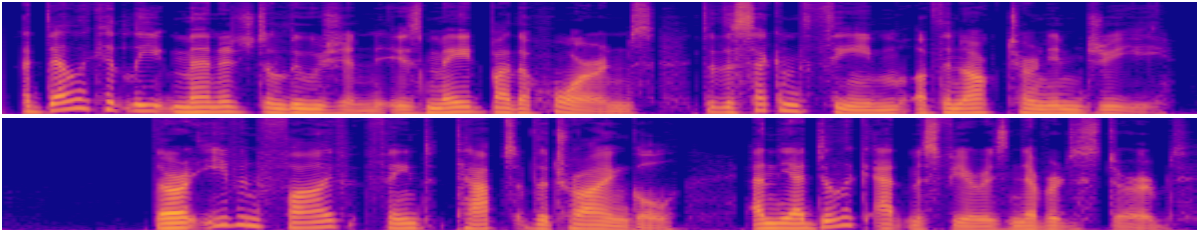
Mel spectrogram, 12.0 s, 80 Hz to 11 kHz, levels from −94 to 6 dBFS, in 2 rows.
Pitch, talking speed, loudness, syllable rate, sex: 125 Hz, 170 wpm, -22 LUFS, 5.6 syllables/s, male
